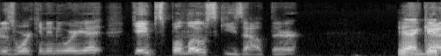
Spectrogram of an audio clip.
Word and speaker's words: Sapolsky: Gabe Spolowski's out there. Yeah, Gabe Sapolsky, too.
